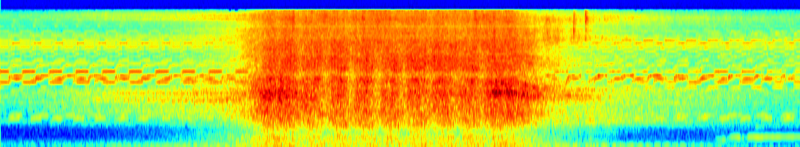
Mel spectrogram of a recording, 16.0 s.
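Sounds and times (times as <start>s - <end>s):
diesel power car passing: 1.8s - 14.7s
train wheels rushing on rail: 2.0s - 14.7s.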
